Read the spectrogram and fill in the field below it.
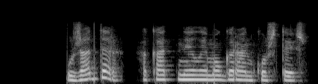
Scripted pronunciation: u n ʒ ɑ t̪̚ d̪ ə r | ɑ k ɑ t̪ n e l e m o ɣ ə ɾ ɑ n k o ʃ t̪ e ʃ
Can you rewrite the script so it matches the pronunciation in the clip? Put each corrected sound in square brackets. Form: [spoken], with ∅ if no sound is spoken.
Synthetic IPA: u [∅] ʒ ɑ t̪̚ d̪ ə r | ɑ k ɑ t̪ n e l e m o ɣ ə ɾ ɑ n k o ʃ t̪ e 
